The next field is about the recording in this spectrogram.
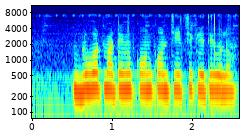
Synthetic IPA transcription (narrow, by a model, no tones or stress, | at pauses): bluaɾʈmaʈemekɔnkɔnt͡ʃikekʰet̪iɦola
